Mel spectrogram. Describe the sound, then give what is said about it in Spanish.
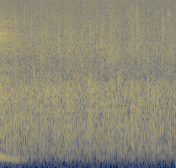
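Audience applause giving glory to God: a dense, steady wash of many hands clapping together, holding at an even, fairly loud level throughout with no pauses or voices standing out. “Ahí es donde usted aplaude y le da gloria a Dios.”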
